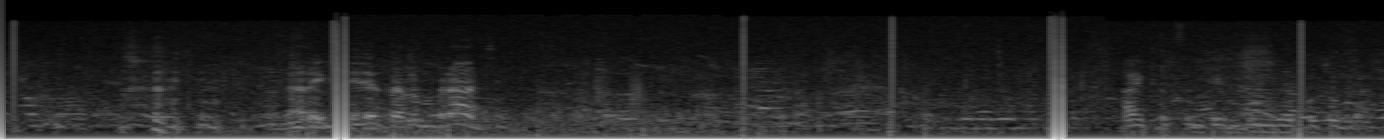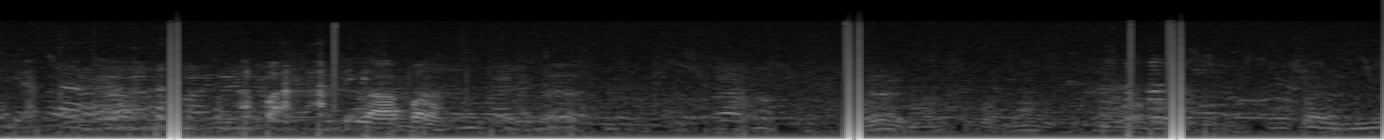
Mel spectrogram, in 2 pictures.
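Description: Several adult men and women chat casually outdoors.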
